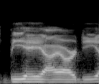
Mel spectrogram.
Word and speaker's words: Baird: It's Baird. I assume that's Baird. That's how we pronounce the town near here that has that same name.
